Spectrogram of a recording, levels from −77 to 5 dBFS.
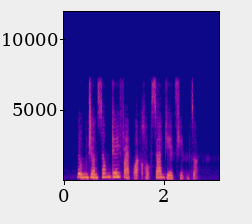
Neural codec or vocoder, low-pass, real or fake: codec, 16 kHz, 0.5 kbps, FreqCodec, smaller model; 7.2 kHz; fake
